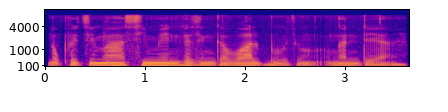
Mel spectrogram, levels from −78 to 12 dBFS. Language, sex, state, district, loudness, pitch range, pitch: Wancho, male, Arunachal Pradesh, Longding, -17 LUFS, 105-115 Hz, 110 Hz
